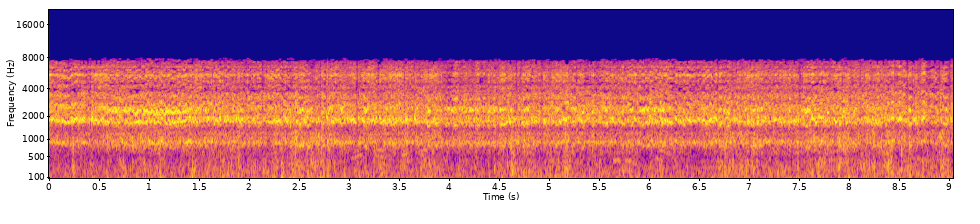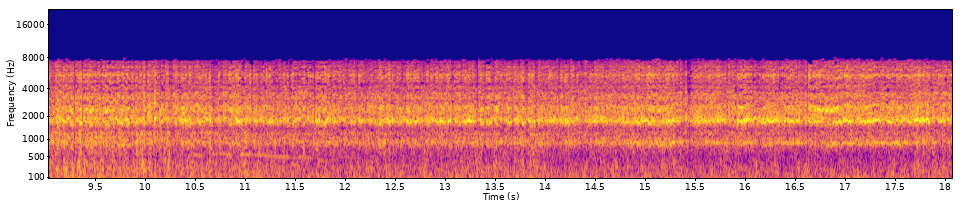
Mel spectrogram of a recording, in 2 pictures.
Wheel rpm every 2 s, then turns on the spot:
220, 230, 220, 230, 230, 230, 230, 230, 230.
none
